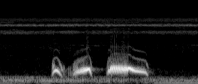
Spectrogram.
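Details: One cooing phrase from a spotted dove lure recording meant to attract wild spotted doves. A short soft note, a rising slurred coo, then a sustained gently falling coo, all mid-pitched and mellow, over a low steady background hum.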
